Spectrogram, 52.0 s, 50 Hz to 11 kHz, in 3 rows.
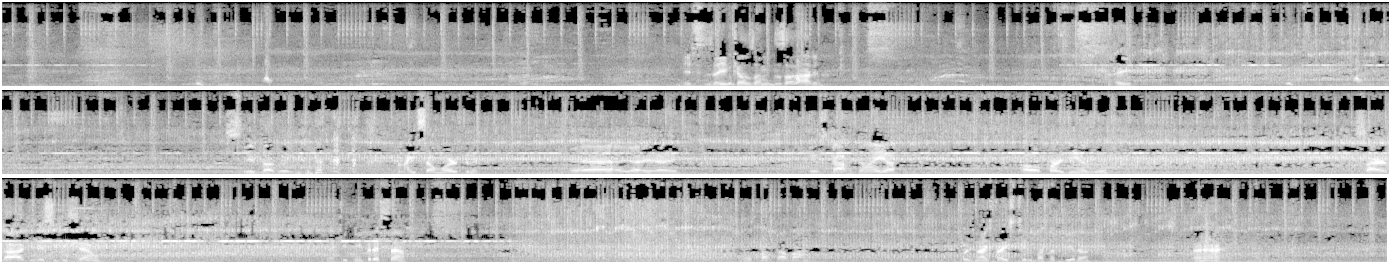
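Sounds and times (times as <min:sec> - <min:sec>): reversing alarm beeping: 0:00.0 - 0:03.4, 0:13.0 - 0:45.6
truck engines rumbling: 0:00.0 - 0:51.9.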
